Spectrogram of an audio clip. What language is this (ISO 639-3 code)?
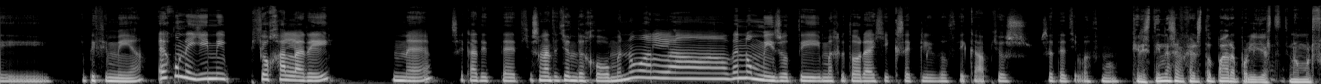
ell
